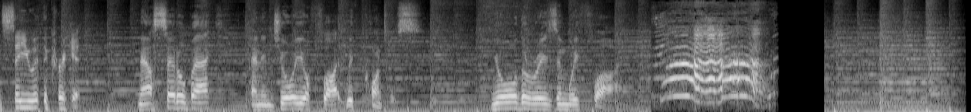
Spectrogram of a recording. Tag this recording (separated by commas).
Music, Goat, Speech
